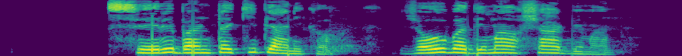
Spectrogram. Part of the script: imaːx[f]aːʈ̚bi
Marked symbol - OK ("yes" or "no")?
no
